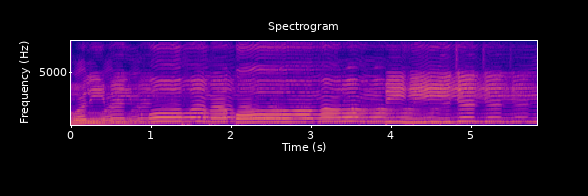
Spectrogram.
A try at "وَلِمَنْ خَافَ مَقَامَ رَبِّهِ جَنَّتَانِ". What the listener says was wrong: آپ نے کیا ربی یہاں ایسے لگا جیسے ناک کی طرف گئے. ناک میں را کی آواز با کی آواز نہ جائے. وَلِمَنْ خَافَ مَقَامَ رَبِّهِ جَنَّتَانِ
